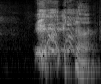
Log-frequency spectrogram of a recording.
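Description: A man clears his throat with a short voiced cough, about a second long, starting after a brief pause.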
